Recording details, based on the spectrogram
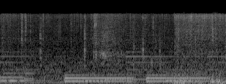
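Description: Chicken wings sizzle steadily on a hot grill, a close, continuous frying hiss with light crackles and no talking.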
